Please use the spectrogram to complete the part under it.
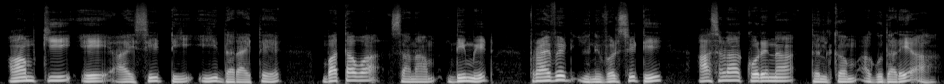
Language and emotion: Santali, neutral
